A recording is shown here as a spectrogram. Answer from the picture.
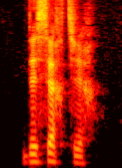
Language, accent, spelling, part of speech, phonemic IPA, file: French, France, dessertir, verb, /de.sɛʁ.tiʁ/, LL-Q150 (fra)-dessertir.wav
- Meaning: to unsocket, to remove (a gem) from its socket on a piece of jewellery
